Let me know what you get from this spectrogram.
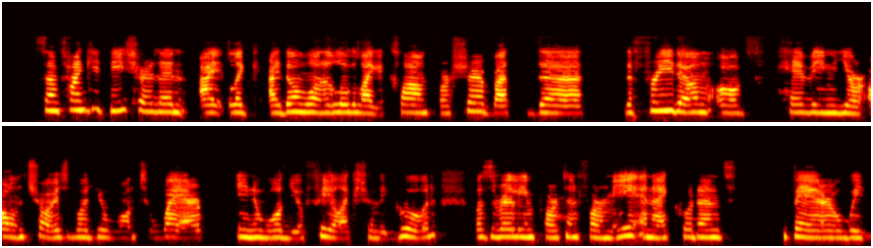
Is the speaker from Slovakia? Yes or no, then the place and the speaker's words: yes; Slovakia; moved away as an adult; also born or lived in Australia; I am from Europe, Central Europe, from Slovakia, and we moved to Australia with my partner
